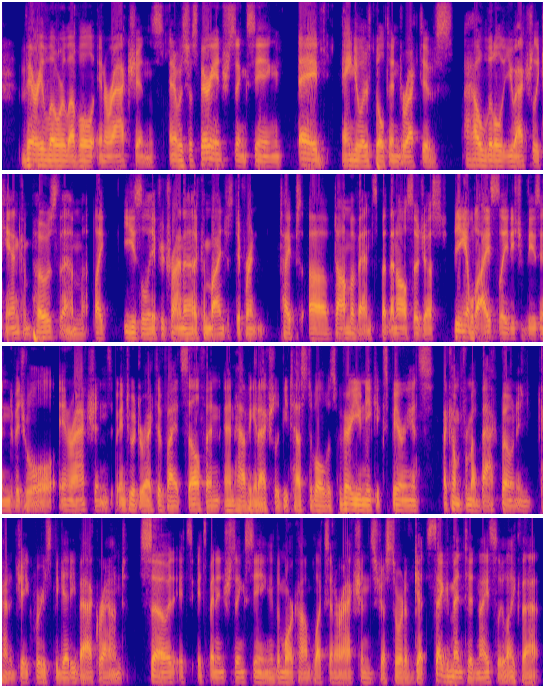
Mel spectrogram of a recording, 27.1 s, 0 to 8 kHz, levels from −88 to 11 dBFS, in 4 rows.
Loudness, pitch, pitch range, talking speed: -16 LUFS, 85 Hz, 80-90 Hz, 210 wpm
